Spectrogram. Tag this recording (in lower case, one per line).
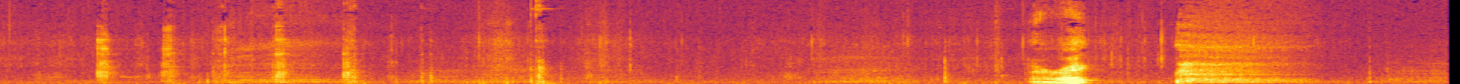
speech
